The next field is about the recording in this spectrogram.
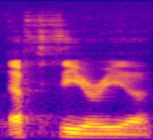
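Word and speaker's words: Etheria: Sometimes we see her name spelled Egeria. I prefer the Ephtheria pronunciation of her name.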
